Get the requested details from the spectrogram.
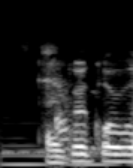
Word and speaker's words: egregore: Egregore with an E.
